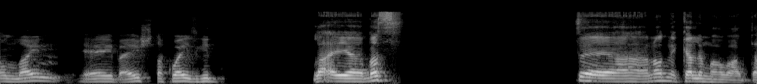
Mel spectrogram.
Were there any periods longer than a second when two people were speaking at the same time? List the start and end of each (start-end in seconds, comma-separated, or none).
none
